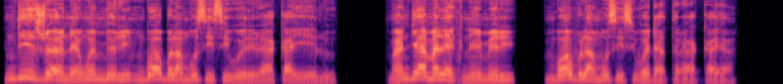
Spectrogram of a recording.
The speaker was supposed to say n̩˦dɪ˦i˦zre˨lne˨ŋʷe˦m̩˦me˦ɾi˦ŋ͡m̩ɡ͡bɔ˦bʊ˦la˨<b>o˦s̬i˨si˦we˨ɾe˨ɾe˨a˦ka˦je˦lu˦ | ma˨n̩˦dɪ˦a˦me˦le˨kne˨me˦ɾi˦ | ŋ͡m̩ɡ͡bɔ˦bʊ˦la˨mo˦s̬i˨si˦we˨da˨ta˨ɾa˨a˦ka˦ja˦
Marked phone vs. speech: incorrect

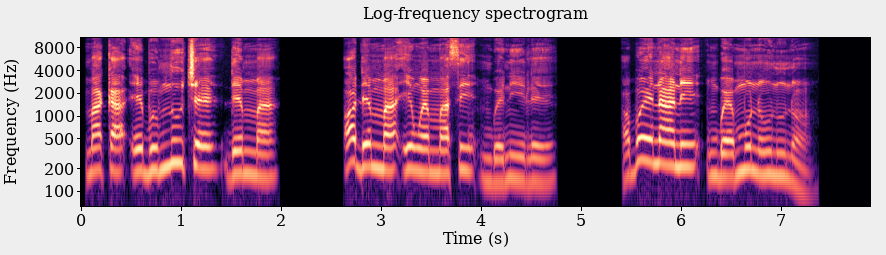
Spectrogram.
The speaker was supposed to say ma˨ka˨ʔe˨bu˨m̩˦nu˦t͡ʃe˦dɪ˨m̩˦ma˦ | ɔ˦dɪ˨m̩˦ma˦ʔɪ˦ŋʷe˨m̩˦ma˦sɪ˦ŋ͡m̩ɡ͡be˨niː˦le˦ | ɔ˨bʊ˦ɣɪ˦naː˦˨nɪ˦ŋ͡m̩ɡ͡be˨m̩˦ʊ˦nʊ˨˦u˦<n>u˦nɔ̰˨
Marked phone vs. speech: correct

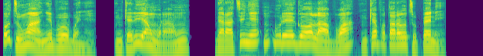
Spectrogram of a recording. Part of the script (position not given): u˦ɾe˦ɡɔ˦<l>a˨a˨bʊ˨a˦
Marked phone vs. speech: correct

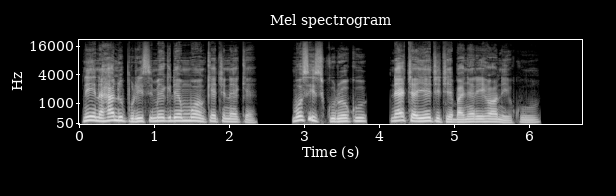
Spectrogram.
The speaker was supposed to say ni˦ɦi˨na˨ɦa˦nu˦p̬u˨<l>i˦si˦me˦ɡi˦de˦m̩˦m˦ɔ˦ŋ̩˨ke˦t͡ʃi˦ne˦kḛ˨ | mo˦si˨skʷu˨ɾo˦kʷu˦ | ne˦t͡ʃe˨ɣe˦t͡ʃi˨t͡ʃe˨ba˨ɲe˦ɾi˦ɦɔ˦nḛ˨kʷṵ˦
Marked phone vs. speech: incorrect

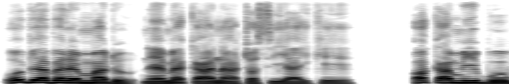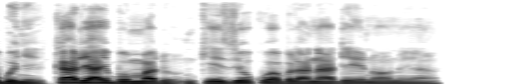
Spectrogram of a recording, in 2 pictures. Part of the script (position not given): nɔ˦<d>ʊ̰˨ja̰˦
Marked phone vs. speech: incorrect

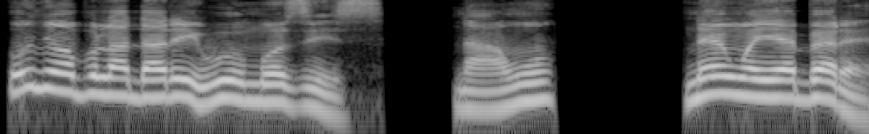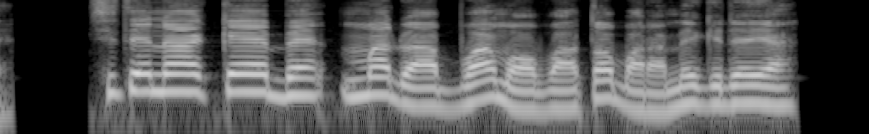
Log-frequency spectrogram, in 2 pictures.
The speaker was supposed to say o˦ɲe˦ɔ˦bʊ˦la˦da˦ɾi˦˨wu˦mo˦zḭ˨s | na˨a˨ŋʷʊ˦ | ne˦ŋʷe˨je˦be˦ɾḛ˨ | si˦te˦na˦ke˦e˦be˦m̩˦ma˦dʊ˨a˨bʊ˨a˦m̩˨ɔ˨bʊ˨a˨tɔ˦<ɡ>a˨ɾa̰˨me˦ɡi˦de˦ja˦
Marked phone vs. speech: incorrect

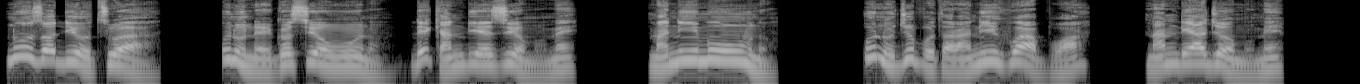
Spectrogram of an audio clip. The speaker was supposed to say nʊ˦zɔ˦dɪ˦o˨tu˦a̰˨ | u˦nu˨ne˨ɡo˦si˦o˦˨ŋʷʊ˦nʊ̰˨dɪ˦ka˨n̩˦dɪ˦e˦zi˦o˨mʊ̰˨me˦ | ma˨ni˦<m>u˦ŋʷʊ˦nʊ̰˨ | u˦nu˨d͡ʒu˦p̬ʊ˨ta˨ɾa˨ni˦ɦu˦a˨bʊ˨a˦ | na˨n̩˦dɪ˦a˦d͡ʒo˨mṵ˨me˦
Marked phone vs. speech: correct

